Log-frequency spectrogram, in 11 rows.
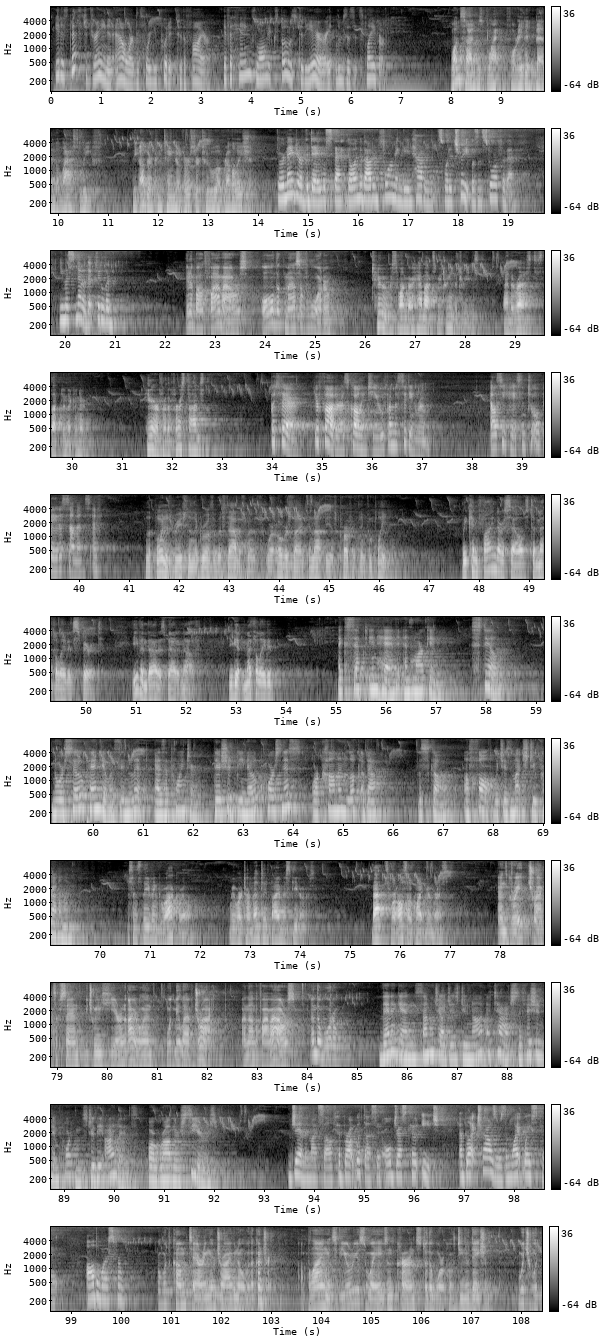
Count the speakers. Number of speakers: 9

